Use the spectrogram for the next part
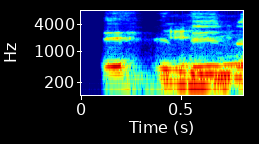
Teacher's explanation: जो कसरा होता है उसको एह नहीं पढ़ेंगे, बा जेर बी होता बे नहीं पढ़ेंगे, नून जेर नी होता ने नहीं पढ़ेंगे, है ना।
